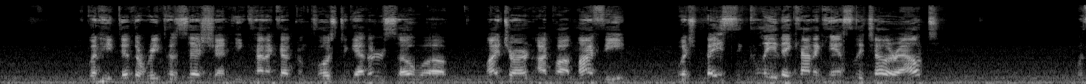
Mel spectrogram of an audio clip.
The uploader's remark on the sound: Car-isode. After Dayton SWORM sweeps the Columbus Guard Tower OWC Qualifier.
